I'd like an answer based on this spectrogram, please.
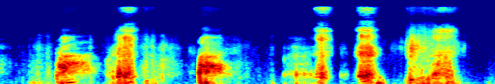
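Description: A run of breathy, gasping 'ah' sounds and bursts, like repeated sneeze build-ups and sneezes from allergies.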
